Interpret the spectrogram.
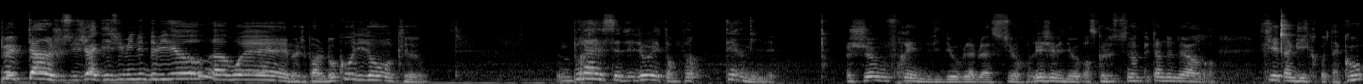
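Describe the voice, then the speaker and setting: In a room with audible echo, a man with a high-pitched voice swings very widely in pitch and takes long, frequent pauses. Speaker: YouTuber. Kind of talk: casual vlog monologue. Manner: fast.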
